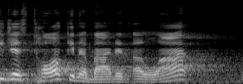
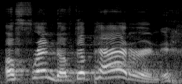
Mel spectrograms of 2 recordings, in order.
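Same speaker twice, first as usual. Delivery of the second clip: philosopher's voice; 6 semitones higher, 4 dB louder than usual. Retold or imitated. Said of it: "I have his voice in my head".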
